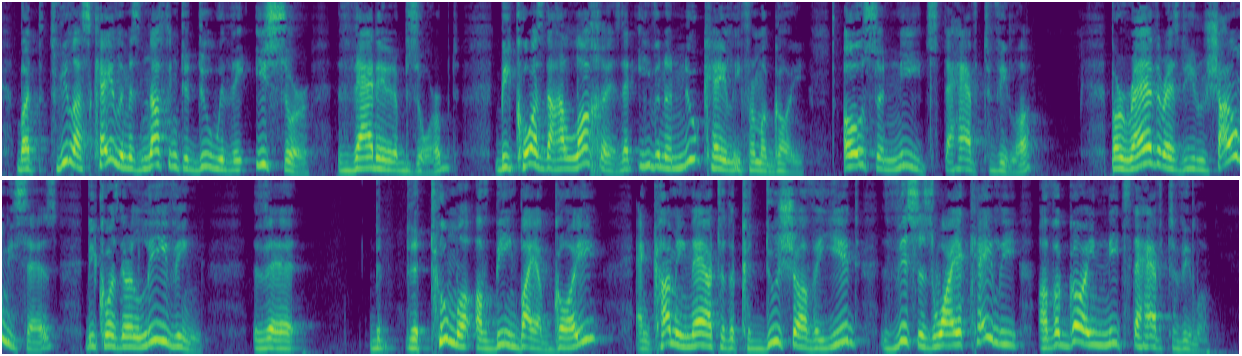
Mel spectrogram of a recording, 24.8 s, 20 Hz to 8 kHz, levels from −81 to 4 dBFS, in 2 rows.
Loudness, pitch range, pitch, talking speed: -16 LUFS, 145-205 Hz, 175 Hz, 165 wpm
